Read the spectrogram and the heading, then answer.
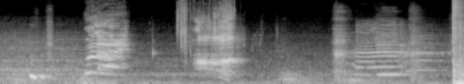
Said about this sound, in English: Todd shuts the freezer door, and he wipes his mouth with his sleeve. The door, slamming shut behind him, breaks the silence.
